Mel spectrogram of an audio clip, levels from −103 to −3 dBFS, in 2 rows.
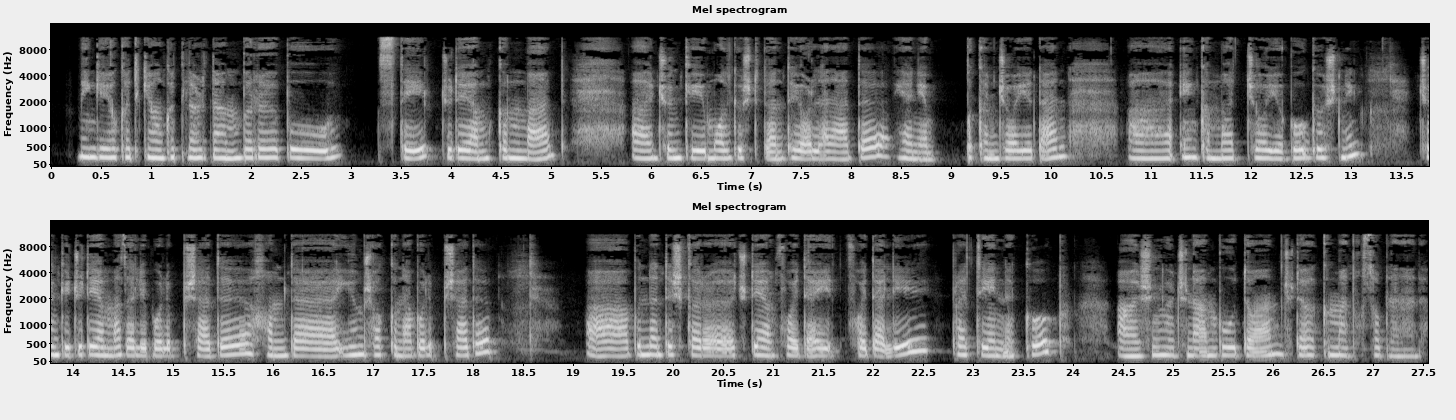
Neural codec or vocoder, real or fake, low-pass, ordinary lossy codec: none; real; 14.4 kHz; MP3, 48 kbps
